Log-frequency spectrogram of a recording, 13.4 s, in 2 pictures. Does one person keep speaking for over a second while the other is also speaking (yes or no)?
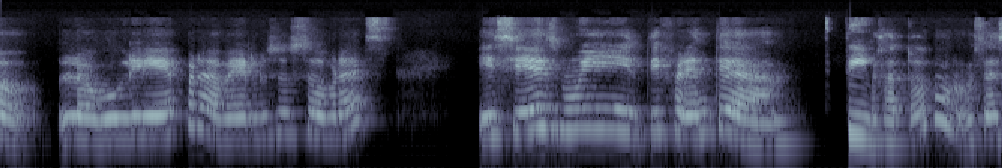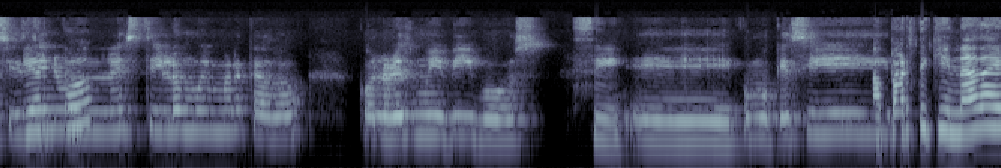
no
